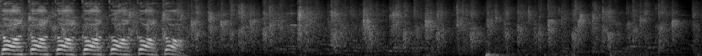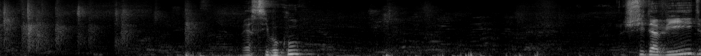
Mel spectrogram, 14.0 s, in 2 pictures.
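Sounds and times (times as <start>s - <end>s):
speech: 0.0s - 2.0s, 9.5s - 10.2s, 13.4s - 14.0s
audience applause: 0.0s - 8.4s.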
